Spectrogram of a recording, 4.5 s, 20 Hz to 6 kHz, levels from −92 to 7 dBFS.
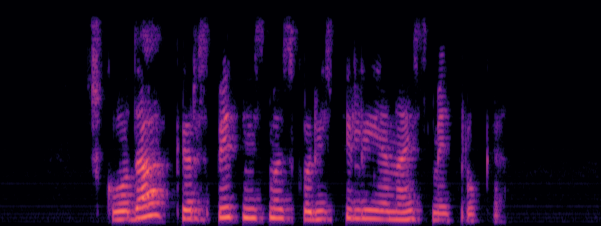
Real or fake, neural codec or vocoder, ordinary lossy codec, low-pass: real; none; none; 5.4 kHz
